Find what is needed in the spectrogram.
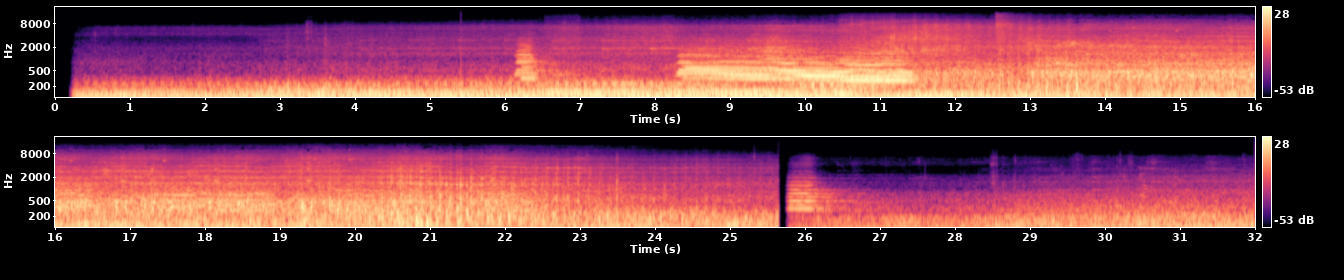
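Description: Amtrak passenger train passing close by with a heavy, steady rumble and rail noise. It sounds a short horn toot about six seconds in, then a long horn blast of about three seconds, the loudest sound. After a sudden break near the end, another short horn blast sounds over a quieter rumble.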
